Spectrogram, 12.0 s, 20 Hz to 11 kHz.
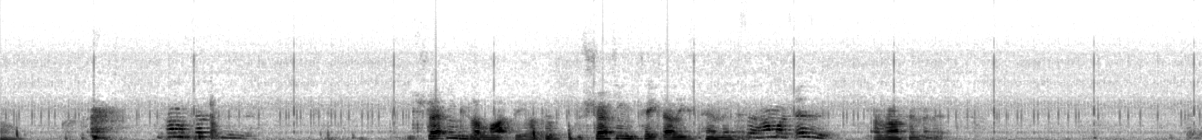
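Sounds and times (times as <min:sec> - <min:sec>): faint clicks: 0:00.0 - 0:12.0
low steady hiss: 0:00.0 - 0:12.0.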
